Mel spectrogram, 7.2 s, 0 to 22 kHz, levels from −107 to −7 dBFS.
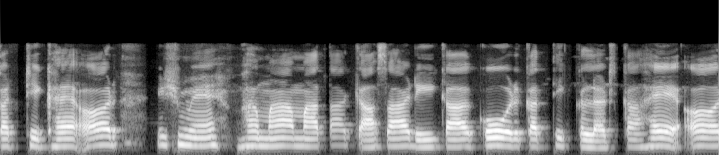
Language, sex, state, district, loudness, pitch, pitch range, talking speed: Hindi, male, Bihar, West Champaran, -15 LUFS, 165 Hz, 155-170 Hz, 125 wpm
